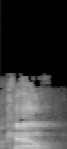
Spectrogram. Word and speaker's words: Kel: Now, Kel means, obviously I'm saying Kel because we pronounce the K when we're in study.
